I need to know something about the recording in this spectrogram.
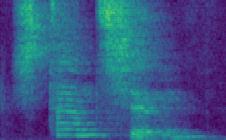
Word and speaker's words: Ständchen: sarf ettim burada yazabilirdim Yazdım ama daha net bir bilgi net bir telaffuz istedim tension Almanca bir kelimedir ve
